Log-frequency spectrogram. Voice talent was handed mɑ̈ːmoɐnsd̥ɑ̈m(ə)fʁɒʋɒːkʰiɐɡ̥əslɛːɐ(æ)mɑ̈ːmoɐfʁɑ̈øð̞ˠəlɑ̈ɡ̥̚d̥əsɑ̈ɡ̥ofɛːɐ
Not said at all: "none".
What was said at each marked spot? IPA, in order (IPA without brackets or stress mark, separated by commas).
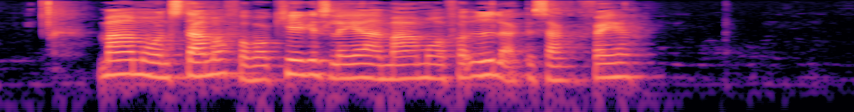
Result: ɐ, æ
